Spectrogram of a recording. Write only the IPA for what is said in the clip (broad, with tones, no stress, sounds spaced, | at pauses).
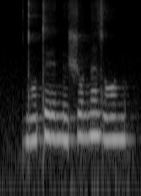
d ɔ̃˨˦ t eː˧ n ɨ˨ ʃ o˧ n ɛ̃˦ z ɔ̃˧ n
